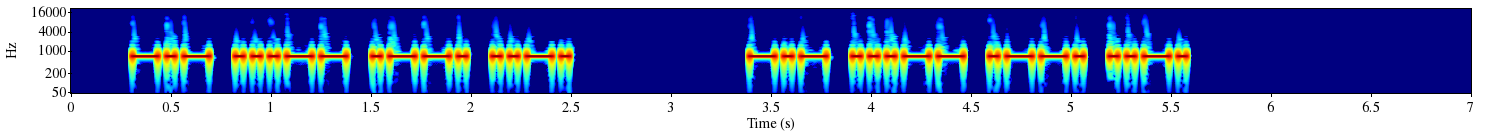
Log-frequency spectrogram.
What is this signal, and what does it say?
Morse code, heard as a keyed tone, about 28 wpm, 700 Hz. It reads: K3PF K3PF
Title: USA Call Signs - 4 Characters - Repeated 2x - 28wpm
